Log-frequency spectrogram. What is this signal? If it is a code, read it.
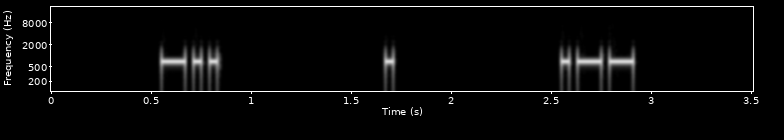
Morse code, heard as a keyed tone, about 30 wpm, spaced as for 9 wpm, 700 Hz. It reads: DEW
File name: Lesson 19e - Letter w - Three Characters 30wpm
